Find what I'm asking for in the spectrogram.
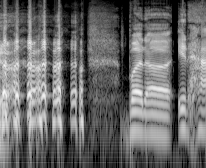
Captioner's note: laughs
